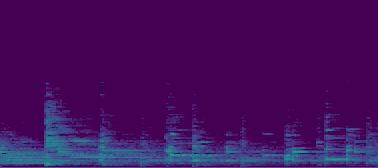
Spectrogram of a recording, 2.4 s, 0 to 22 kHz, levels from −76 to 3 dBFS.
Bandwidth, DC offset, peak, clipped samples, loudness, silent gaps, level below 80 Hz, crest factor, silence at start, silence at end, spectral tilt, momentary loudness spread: 15.5 kHz; 0.4%; -20 dBFS; under 0.1%; -38 LUFS; none; -70 dBFS; 18 dB; 0 s; 0 s; 1.5 dB/octave; 5 LU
